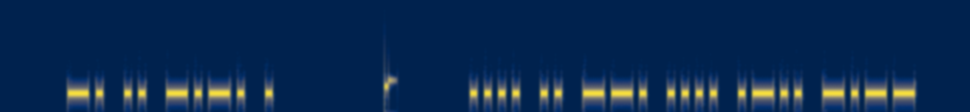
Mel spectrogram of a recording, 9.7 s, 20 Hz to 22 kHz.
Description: Morse code, heard as a keyed tone, about 17 wpm, 700 Hz. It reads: NICE HIGHLY
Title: Sentences from Top 1100 Words - New Word Drill Alt - 17wpm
